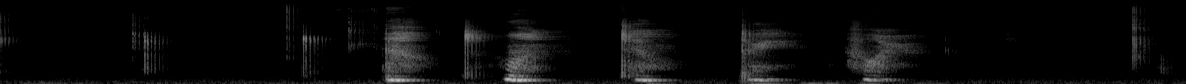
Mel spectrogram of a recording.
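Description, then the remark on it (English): A series of airy, breathy sounds, slow deep breaths in and out during a guided, counted breathing exercise, come roughly once a second in a steady rhythm, fairly loud, with brief clicks before and after and no talking. “One more time. In. One, two, three.”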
